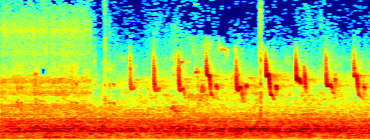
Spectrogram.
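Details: Common chiffchaff singing from a rooftop aerial at Summerleaze: a series of sharp, high, downslurred chip notes repeated about two or three per second, starting after a second of broadband hiss, over steady background noise.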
